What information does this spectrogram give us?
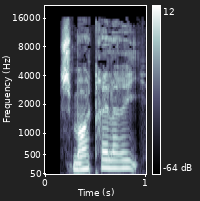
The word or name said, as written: smådrilleri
